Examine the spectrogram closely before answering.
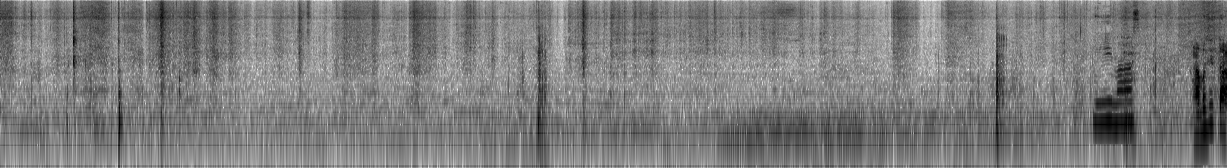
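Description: Plastic wrapping crinkles and rustles as a package is handled.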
